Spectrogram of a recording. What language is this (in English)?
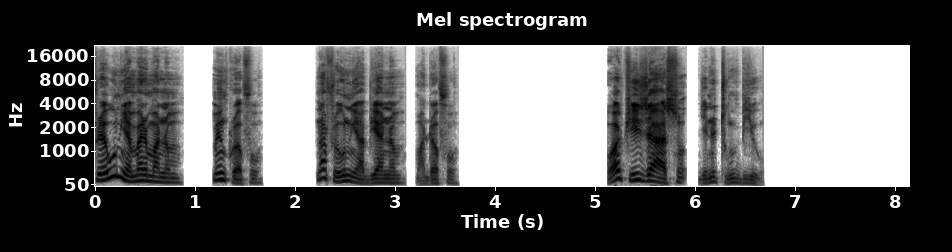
Akan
